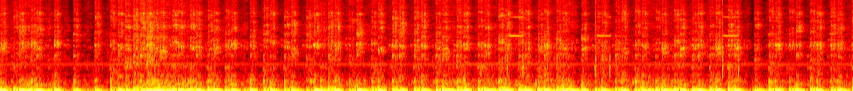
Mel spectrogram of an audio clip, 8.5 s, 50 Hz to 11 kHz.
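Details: 1997 Jimmy misfiring while live data is read: deep exhaust note with irregular dips and stumbles breaking the rhythm. Engine misfire, cause not yet pinned down.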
